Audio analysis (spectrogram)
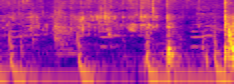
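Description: Tap water runs into a cooking pot in a kitchen, filling it for boiling chicken, a close, steady splashing pour with small bubbling and dripping changes as the level rises.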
